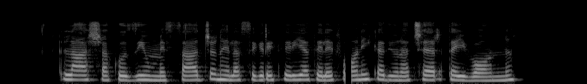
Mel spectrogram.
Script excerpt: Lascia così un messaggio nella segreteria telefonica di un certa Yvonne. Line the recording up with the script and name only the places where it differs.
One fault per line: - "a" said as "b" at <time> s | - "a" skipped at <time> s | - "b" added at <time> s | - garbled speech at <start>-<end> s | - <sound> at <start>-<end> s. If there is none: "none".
- dropout at 3.4-3.5 s
- "un" said as "una" at 3.9 s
